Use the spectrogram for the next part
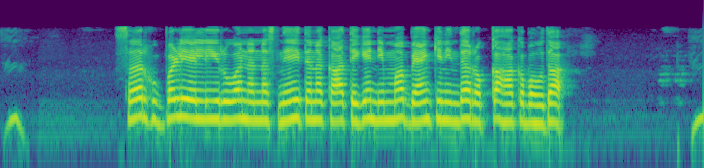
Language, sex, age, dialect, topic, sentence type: Kannada, female, 41-45, Central, banking, question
